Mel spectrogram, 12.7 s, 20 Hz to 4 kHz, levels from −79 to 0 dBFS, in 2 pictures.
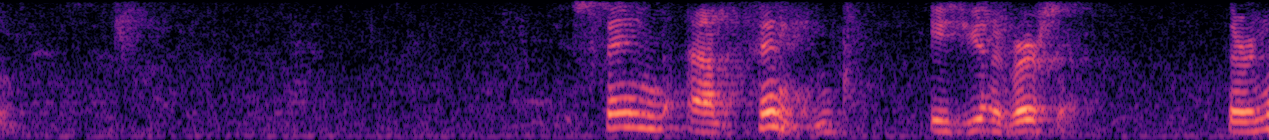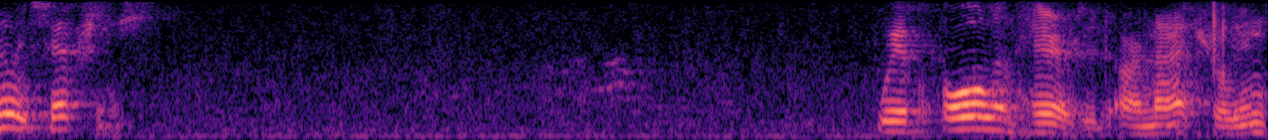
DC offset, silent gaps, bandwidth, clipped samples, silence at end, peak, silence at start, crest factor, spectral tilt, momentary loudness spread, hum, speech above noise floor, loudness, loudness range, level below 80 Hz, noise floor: under 0.1%; none; 4 kHz; under 0.1%; 0 s; -4 dBFS; 0 s; 22 dB; -9 dB/octave; 25 LU; none; 28 dB; -24 LUFS; 10 LU; -60 dBFS; -51 dBFS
